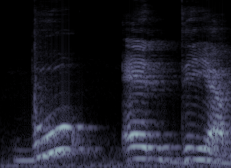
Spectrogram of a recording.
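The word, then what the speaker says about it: buen día: ഇനി ഇതിന്റെ പ്രൊനൗൺസിയേഷൻ നോക്കാം ഇത് ബി യു ഇ എൻ യു മലയാളത്തില് ഉ എന്നുള്ള ആ ഉച്ചാരണമാണ് ഇ എ ആണ് അപ്പൊ ബുൻ ദിയ ബുൻ ദിയ അങ്ങനെ ഉച്ചരിക്കാനായിട്ട് ബുൻ ബുൻ ദിയ എന്നല്ല ബുൻ ദിയ ഇനി എന്തുകൊണ്ടാണ് ഇവിടെ ബുൻ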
